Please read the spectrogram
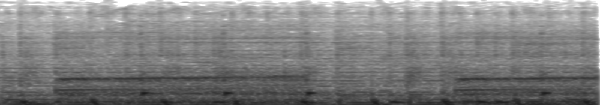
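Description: Bally video slot machine playing its electronic music and sound effects as the reels spin: a held tone sounds twice, each about a second and a half long, over quick repeating blips and a low pulse.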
